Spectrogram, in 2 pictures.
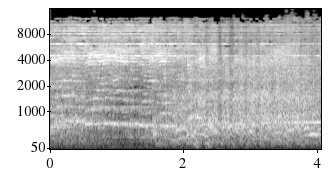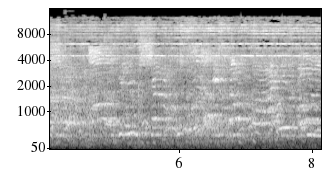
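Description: A man shouts excitedly in a high voice.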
